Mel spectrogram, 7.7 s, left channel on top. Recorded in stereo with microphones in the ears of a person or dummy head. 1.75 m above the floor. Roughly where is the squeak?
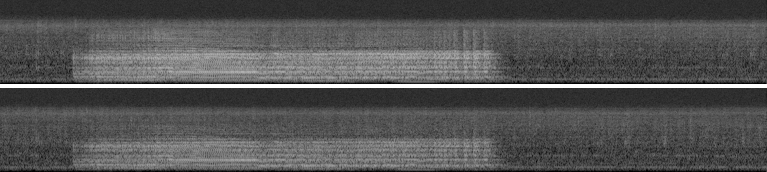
Left.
